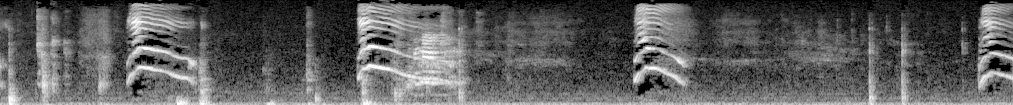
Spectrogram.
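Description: A cat meowing three times, each a high call that falls in pitch, with faint knocks between the calls.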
